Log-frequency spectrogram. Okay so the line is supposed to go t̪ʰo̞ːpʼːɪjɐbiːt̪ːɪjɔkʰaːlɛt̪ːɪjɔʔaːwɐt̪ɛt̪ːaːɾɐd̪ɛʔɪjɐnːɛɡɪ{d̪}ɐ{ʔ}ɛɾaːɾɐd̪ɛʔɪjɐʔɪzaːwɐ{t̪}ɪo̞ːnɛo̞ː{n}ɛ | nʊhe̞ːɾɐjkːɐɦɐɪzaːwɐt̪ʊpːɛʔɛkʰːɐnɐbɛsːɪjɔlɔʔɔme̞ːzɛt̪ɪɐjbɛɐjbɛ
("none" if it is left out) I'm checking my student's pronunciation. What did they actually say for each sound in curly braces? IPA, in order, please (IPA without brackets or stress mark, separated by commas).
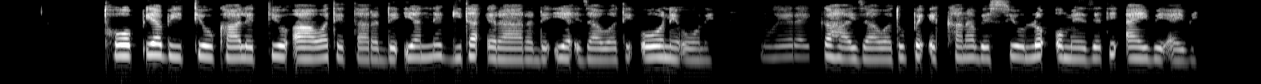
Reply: t̪, ʔ, t̪, n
